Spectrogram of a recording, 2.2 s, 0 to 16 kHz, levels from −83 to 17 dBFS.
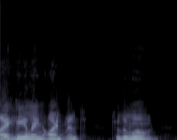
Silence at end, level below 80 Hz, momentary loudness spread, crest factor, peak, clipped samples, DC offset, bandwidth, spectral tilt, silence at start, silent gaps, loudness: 0.25 s; -64 dBFS; 15 LU; 16 dB; -14 dBFS; under 0.1%; under 0.1%; 8.2 kHz; -8.5 dB/octave; 0 s; none; -29 LUFS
